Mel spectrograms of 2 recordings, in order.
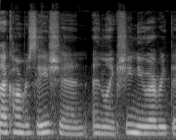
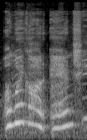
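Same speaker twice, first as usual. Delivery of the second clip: put-on excited old friend; 13 semitones higher, 7 dB louder than usual. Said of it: "she's like".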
